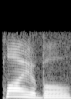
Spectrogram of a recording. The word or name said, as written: pliable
